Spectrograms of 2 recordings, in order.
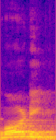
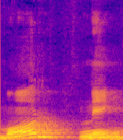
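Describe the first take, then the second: First: Said in the usual way. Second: মর্নিং with a gap between মর and নিং; split into syllables. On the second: Shown as a demonstration. Teacher counting syllables for a pupil, মর্নিং broken as মর, নিং. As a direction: separate the two syllables of মর্নিং. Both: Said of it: "এখানে দুটো syllable আছে".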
